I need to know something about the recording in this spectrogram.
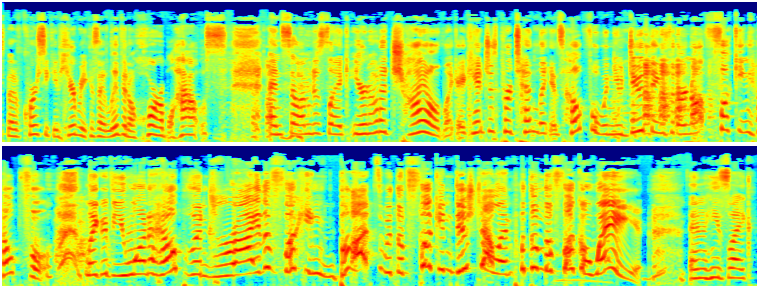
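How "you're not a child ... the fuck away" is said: re-enacted rant building to a high-pitched yell; mounting outrage at a partner; livid. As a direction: start exasperated, climb into shrill-pitched fury, hammering the swear words. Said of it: "And I'm so livid".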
